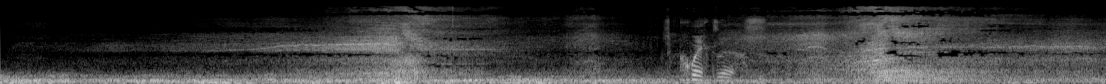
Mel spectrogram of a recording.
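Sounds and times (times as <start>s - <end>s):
wind rumble on microphone: 0.0s - 11.0s
rc car electric motor whining: 2.8s - 6.3s, 7.6s - 11.0s.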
